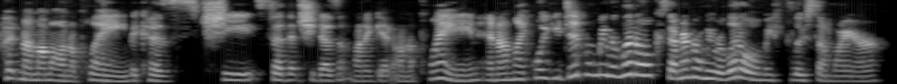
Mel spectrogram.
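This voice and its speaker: A woman's voice: medium pitch, animated, rapid-fire. Chatty Southern woman crafting on camera. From Virginia, USA. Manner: chatty, friendly, thinks aloud while working. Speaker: craft vlogger. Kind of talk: casual chat while painting, reading live comments. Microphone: phone or camera close by.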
